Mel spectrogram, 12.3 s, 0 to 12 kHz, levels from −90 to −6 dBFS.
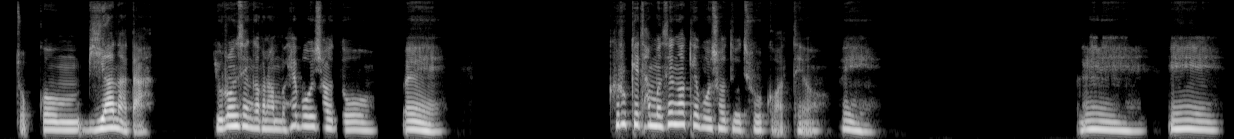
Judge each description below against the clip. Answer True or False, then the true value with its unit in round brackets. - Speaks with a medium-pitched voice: True (165 Hz)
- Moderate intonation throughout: True (4.4 semitones)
